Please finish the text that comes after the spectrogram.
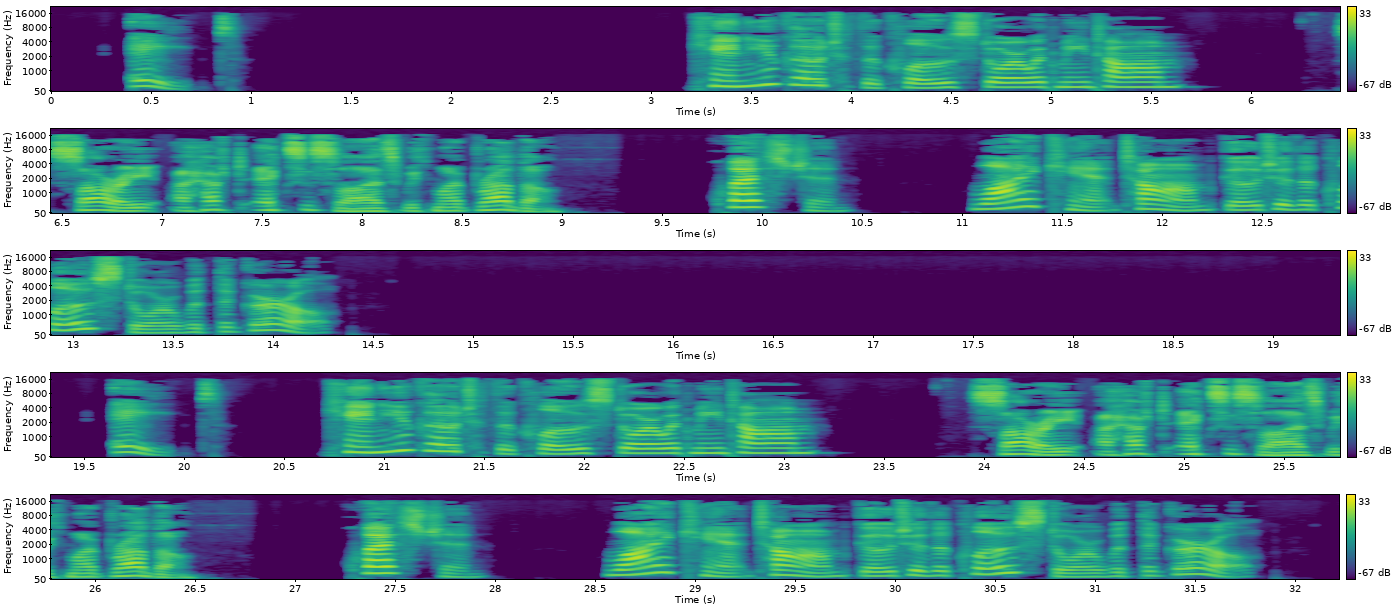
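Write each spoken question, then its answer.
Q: Why can't Tom go to the clothes store with the girl?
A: He has to exercise with his brother.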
